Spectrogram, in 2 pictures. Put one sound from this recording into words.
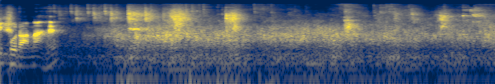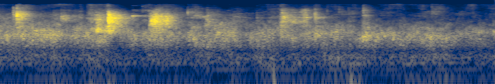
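A board eraser rubs in quick, scratchy strokes across a whiteboard.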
